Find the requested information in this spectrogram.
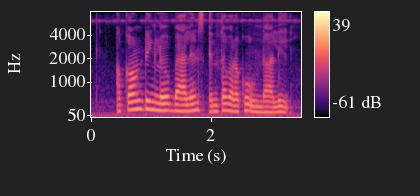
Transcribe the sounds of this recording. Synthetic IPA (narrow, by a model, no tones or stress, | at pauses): ɐkɐwuɳʈiŋɡlo̞ːbaːlɐnsent̪ɐʋɐɾɐkuːɳɖaːli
